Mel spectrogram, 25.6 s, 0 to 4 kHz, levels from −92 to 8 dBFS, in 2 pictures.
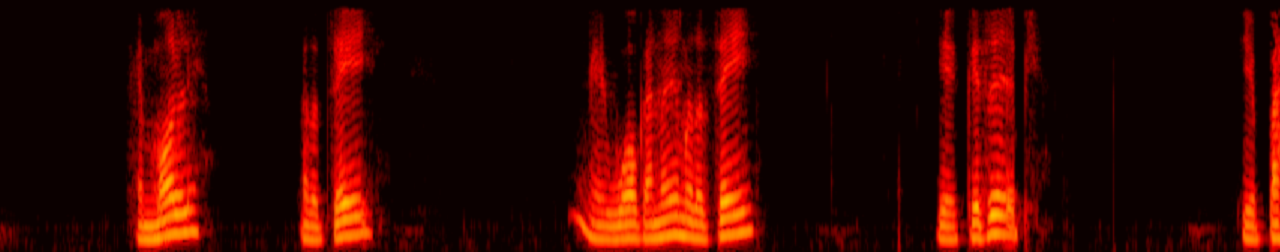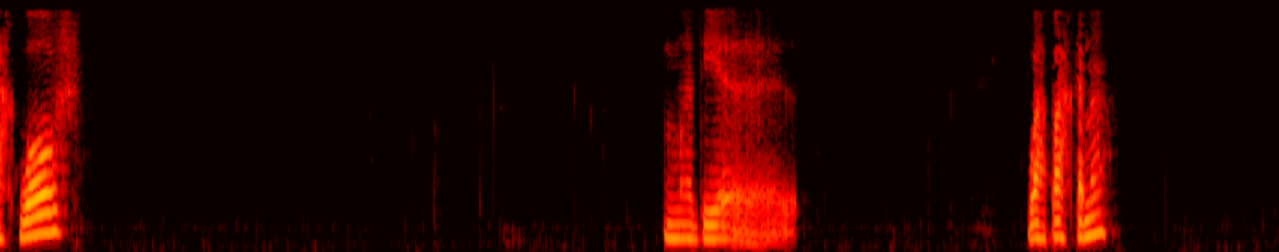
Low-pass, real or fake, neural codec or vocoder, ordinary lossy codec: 3.6 kHz; fake; codec, 16 kHz, 4.8 kbps, FACodec; AAC, 16 kbps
